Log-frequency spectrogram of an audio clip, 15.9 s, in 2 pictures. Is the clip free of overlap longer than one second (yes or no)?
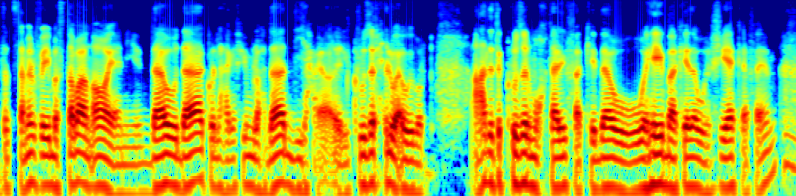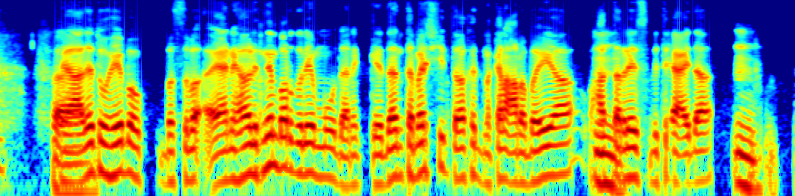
yes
